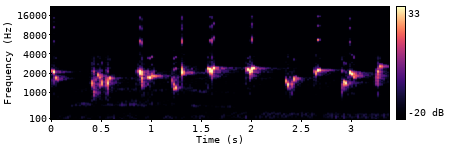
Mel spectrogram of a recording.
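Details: Sooty-headed bulbul singing ropelan, a rapid song meant to draw other birds into singing. Clear, liquid whistles, some rising and some falling, repeat in a lively, slightly uneven rhythm.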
